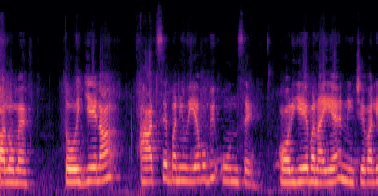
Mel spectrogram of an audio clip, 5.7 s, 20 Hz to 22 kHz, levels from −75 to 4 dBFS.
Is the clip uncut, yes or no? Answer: yes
